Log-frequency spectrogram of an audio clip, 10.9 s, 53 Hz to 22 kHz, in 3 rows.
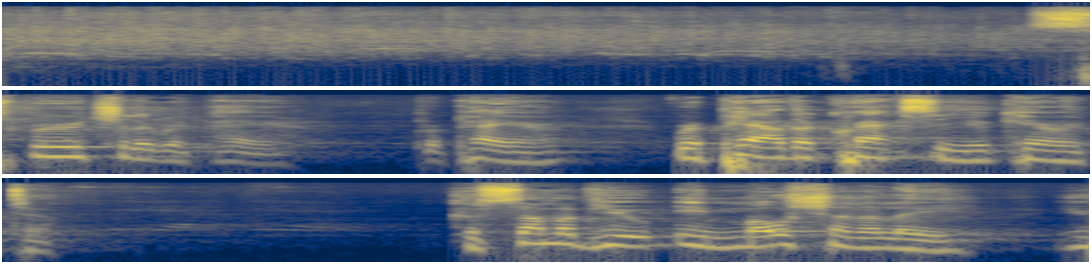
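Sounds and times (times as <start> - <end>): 
audience clapping: 0.0 - 4.4
speech: 3.4 - 7.5, 8.8 - 10.8.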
